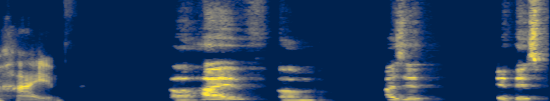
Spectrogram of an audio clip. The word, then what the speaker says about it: HYV: is the meaning of the name Hive uh Hive um as it it is pronounced it came from Hive like the Beehive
